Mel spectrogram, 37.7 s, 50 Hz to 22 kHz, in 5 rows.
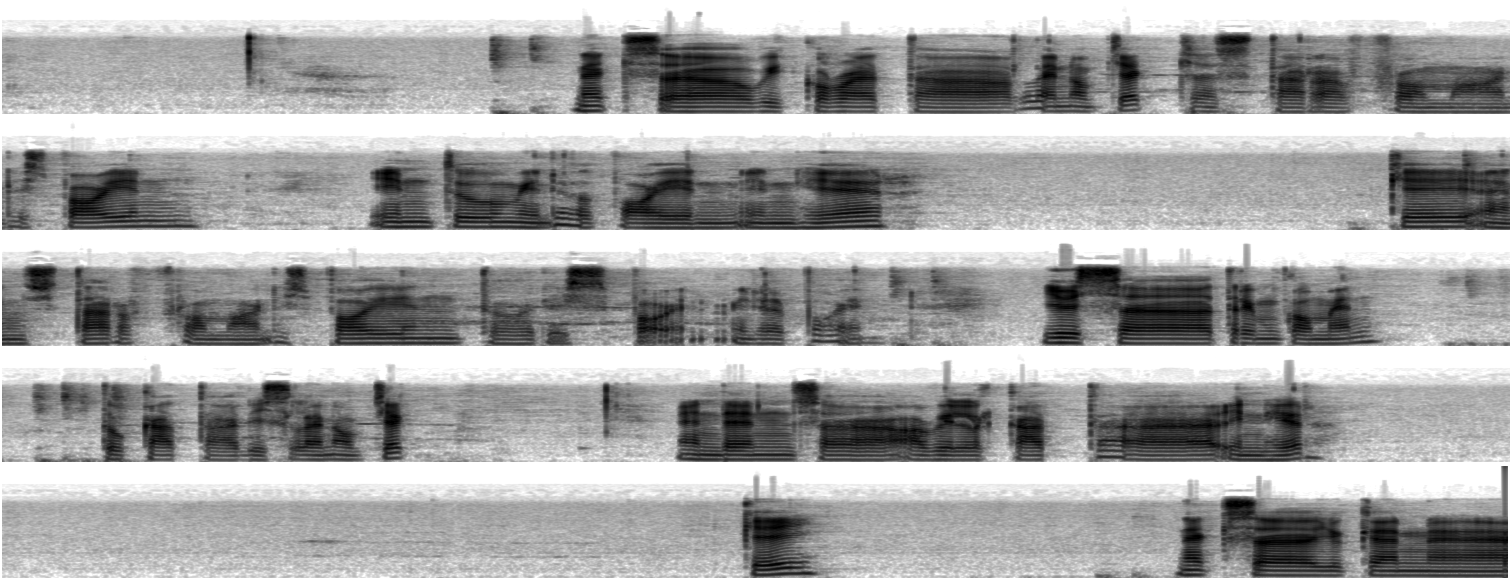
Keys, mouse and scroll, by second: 2.3 space, 3.8-4.2 scroll down 1, 4.2 middle click, 4.6-5.3 scroll up 1, 5.3 l, 5.7 space, 8.6 click, 9.1 middle click, 13.7 click, 14.1 space, 16.5 click, 19.4 space, 20.7 middle click, 21.0-22.1 scroll up 1, 22.1-22.6 typing, 23.6 click, 25.3-26.0 scroll up 1, 26.0 middle click, 30.9 click, 33.5-34.9 scroll down 1, 34.9 click, 35.5 space, 36.1-36.5 scroll down 1, 36.5 middle click.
